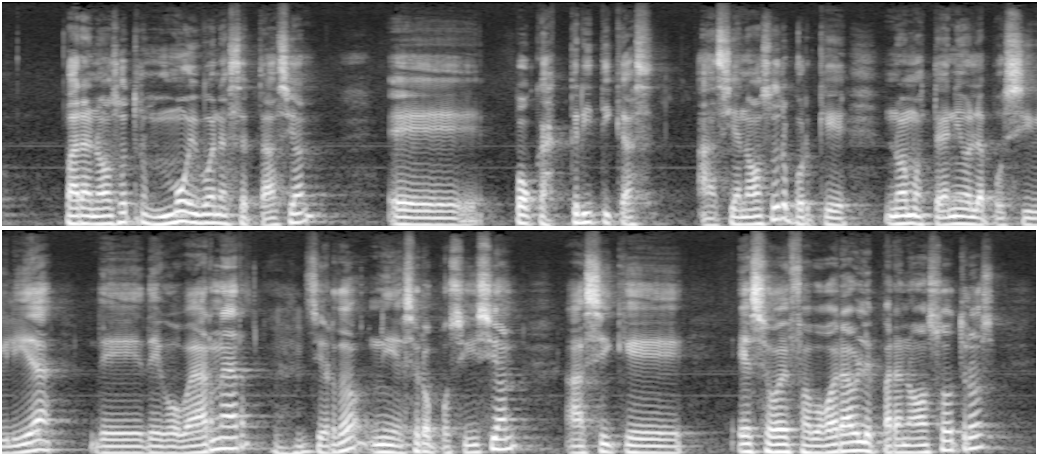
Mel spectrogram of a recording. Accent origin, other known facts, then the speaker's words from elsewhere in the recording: General Paz, Argentina; porque vivimos en General Paz, somos oriundos de General Paz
